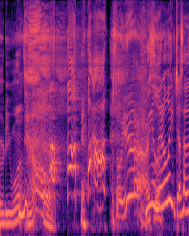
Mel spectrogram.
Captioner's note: laughs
